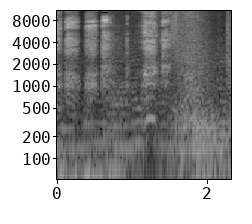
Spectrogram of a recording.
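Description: A woman gasping sharply several times, short breathy cries, over a low steady music drone.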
